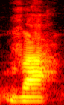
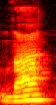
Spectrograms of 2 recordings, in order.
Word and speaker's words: vas: Tu vas.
